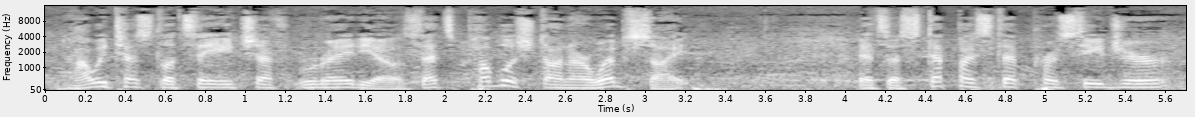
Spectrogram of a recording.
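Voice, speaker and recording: A man giving unscripted, explanatory answers as a technical guest in a live interview. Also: mid-range voice. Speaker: radio equipment test engineer, interview guest. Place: booth on a convention hall floor. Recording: noisy busy convention floor background.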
